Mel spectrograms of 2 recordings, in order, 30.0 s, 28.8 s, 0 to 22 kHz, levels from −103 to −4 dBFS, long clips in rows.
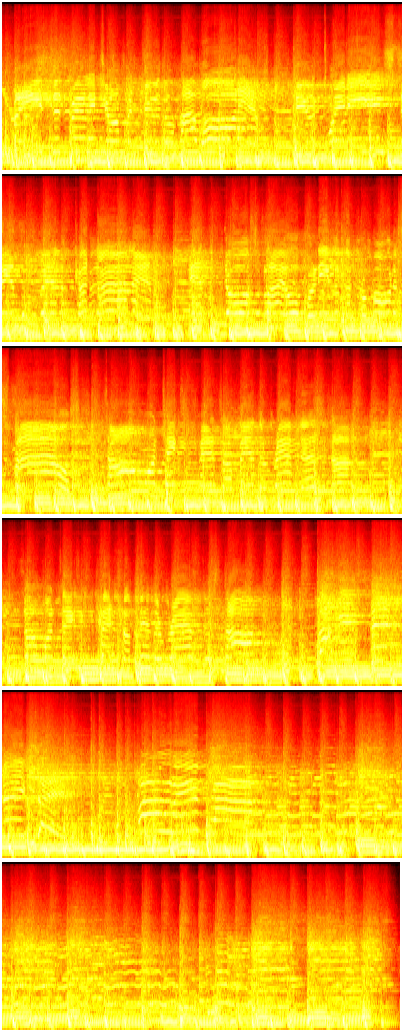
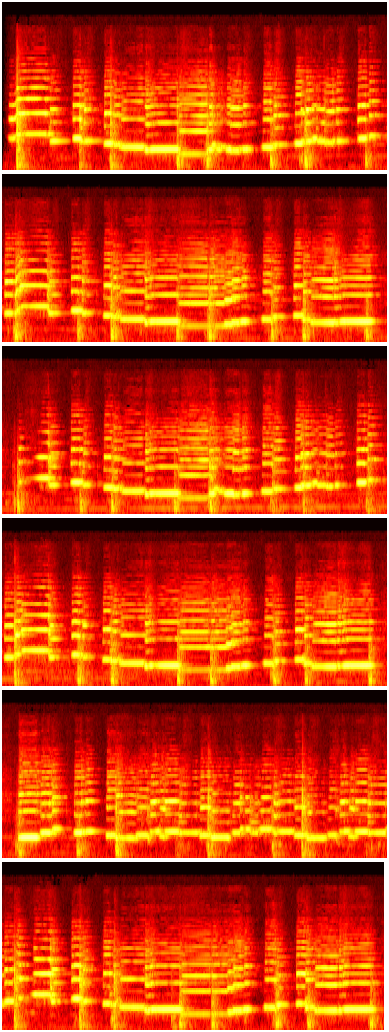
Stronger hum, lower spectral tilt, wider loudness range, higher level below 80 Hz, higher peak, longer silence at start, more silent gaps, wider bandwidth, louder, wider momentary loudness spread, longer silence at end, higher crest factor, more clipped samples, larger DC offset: neither; about the same, -5.5 dB/octave vs -5 dB/octave; about the same, 2 LU vs 2 LU; first, -32 dBFS vs -54 dBFS; first, 0 dBFS vs -6 dBFS; about the same, 0 s vs 0.1 s; neither; first, 19 kHz vs 12 kHz; first, -14 LUFS vs -25 LUFS; about the same, 4 LU vs 6 LU; about the same, 0 s vs 0 s; second, 14 dB vs 20 dB; neither; neither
